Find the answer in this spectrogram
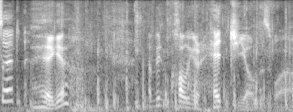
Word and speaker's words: Hege: As we wait, how do you pronounce it? Hege.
